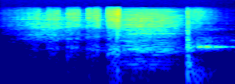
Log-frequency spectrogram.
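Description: Near silence: a faint hiss that swells and fades, with one sharp click near the end.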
